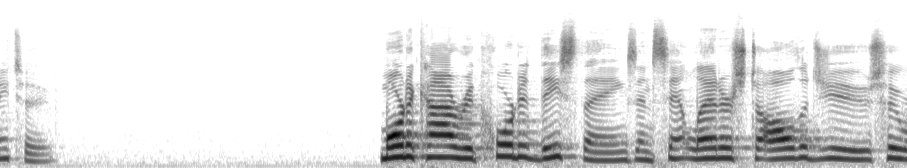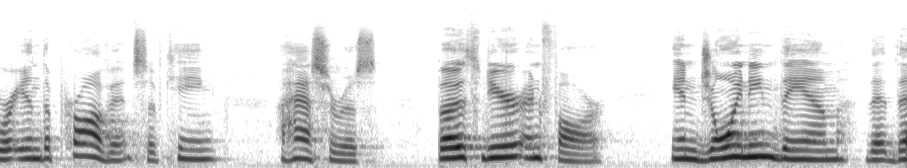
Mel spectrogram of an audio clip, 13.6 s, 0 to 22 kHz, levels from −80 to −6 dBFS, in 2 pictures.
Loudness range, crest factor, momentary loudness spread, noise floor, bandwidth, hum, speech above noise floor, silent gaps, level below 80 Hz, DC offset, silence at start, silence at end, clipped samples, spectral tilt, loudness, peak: 6 LU; 20 dB; 17 LU; -67 dBFS; 12 kHz; none; 45 dB; none; -62 dBFS; under 0.1%; 0 s; 0 s; under 0.1%; -5 dB/octave; -22 LUFS; -2 dBFS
